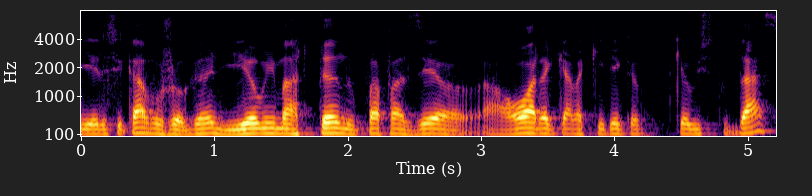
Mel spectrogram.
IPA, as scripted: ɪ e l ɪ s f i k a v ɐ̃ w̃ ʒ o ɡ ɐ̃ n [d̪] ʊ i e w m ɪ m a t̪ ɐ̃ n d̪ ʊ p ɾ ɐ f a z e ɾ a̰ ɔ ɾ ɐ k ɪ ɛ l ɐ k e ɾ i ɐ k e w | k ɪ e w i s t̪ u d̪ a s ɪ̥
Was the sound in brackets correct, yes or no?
yes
